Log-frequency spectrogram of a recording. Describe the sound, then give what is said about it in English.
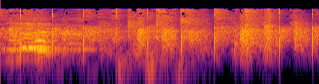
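A crowd at the Playground Theater applauds David up in the booth: dense, steady clapping fills the whole stretch, with a few sharper claps standing out and a brief high whistle or cheer near the start. “Big round of applause for David up in the booth.”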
